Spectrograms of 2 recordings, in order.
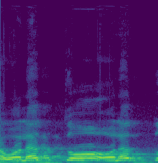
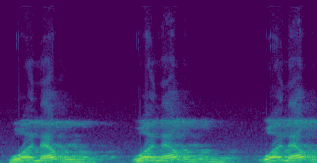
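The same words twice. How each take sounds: First: ওয়ালা দ with the দ stopped, no air; wrong stopped D. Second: ওয়ালা with a sound rumbling inside. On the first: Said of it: "এরকম যেন না হয়ে যায়". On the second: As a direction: keep the inner hum going through ওয়ালা. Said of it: "একটা আওয়াজ পাও". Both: Shown as a demonstration.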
